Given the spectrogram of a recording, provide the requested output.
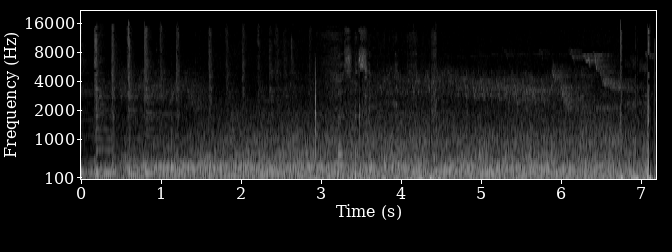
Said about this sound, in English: So that sound in the background is military planes? Or they have, like, learning lessons here, or, like, how to say it? Training? Yeah, training, yeah.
